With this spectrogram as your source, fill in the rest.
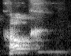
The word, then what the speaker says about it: Koch: Koch. I'm sorry, I think it's pronounced Cock, actually.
